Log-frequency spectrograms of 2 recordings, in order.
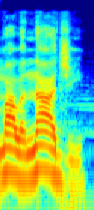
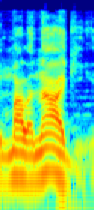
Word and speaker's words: Malignaggi: for the people saying I'm saying Paula malinagi instead of malignaggi he said his name is supposed to be pronounced that way when I used to follow and I used to watch your show it's supposed to be malinagi that's the way it's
